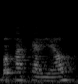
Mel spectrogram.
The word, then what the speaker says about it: Bacalao: How do you say it? Bacalao. Bacalao. Sorry about that. All right, let the record reflect. It's Ms. Bacalao.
